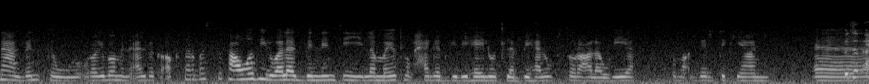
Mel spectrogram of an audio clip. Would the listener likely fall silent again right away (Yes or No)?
No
